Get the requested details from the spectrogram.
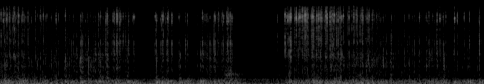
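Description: Long acrylic nails scratch and tap over the dense small spikes on the upper of a red studded leather Christian Louboutin stiletto pump lying on a wooden table. The result is a steady stream of dry, bright scratching and rapid clicking, with a low rumble underneath. Two brief quieter gaps break the stream before a louder flurry of scraping near the three-second mark.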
